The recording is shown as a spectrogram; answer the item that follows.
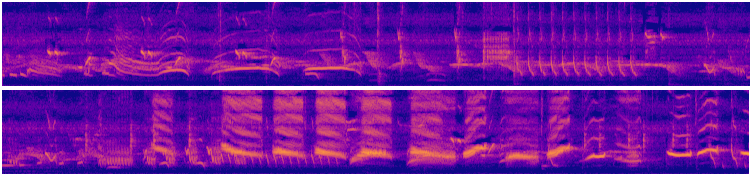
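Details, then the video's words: Chinese hwamei kept caged in Vietnam, spreading its plumage and singing high: rich looping warbles give way to a buzzy rattle, then loud strident repeated whistled notes and chatter. "Họa mi xòe vip, xòe bền, hót cao cầu"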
